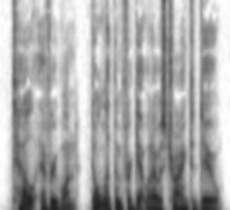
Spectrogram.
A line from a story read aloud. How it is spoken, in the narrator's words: shouted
